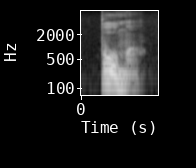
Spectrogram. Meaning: apple
- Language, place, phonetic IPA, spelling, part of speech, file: Occitan, Béarn, [ˈpumɒ], poma, noun, LL-Q14185 (oci)-poma.wav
